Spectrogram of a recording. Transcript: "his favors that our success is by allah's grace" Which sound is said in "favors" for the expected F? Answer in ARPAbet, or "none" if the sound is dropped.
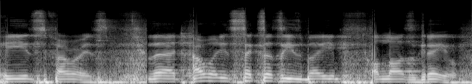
P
